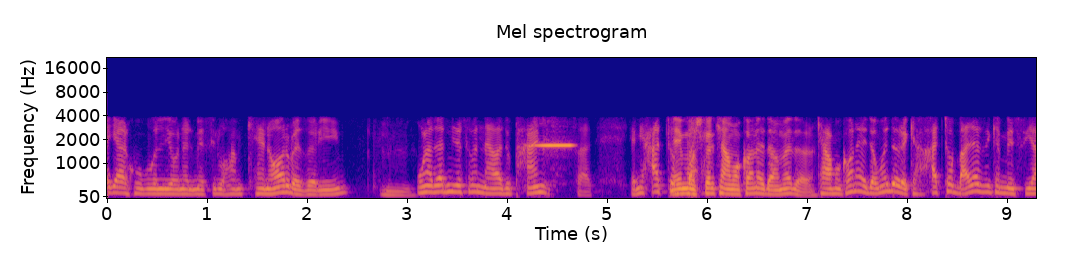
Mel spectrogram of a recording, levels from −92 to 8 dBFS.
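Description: A piercing whistle swells up in the speech from 4.16 s to 4.70 s, a steady tone at 1.7 kHz that climbs over about a third of a second to roughly 10 dB above the speech. This is a loudspeaker feedback squeal: a microphone picked up its own loudspeaker and the loop ran away at that frequency. The speech was carried through an AMR narrowband mobile codec, so nothing above about 3.8 kHz is present.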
